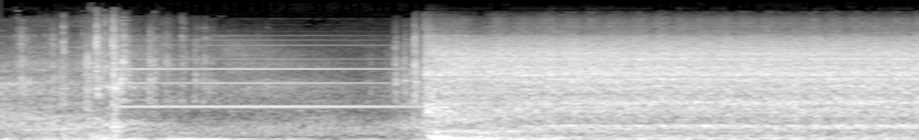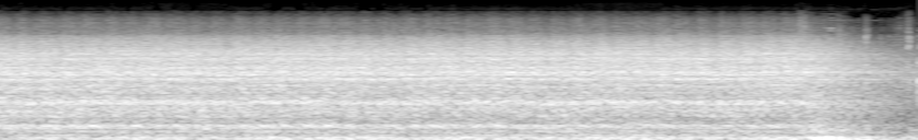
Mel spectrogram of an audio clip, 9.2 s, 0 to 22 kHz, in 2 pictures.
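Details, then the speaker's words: 1998 GMC OBS pickup, V6, fresh battery, full tank; key cycled with chimes but no fuel pump hum, then even starter cranking without catching; suspected failed in-tank fuel pump, relay and fuse checked good. "So we got a fresh battery in it. Let's see if this thing will start. We'll cycle the key a few times here, but I can't hear the pump running."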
